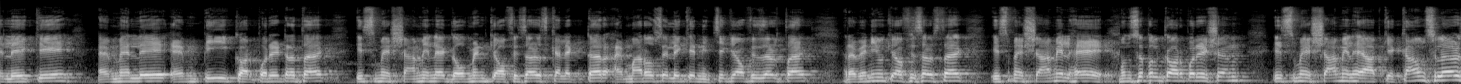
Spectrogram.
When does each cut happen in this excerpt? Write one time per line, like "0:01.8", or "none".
0:11.2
